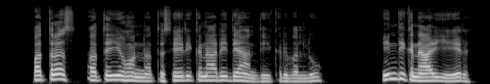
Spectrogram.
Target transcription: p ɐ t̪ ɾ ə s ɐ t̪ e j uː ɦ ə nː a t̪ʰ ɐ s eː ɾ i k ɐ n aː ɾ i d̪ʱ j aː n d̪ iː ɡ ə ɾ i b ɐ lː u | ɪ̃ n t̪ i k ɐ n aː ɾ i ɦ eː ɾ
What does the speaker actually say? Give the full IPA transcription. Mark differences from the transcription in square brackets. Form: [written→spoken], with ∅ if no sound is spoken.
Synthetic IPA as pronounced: p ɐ t̪ ɾ ə s ɐ t̪ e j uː ɦ ə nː a [t̪ʰ→t̪] ɐ s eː ɾ i k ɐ n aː ɾ i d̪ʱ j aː n d̪ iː [ɡ→k] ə ɾ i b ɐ lː u | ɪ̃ n [t̪→d̪] i k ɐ n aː ɾ i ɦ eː ɾ

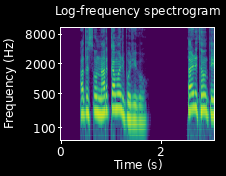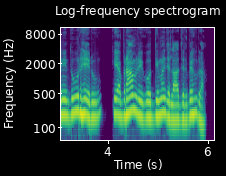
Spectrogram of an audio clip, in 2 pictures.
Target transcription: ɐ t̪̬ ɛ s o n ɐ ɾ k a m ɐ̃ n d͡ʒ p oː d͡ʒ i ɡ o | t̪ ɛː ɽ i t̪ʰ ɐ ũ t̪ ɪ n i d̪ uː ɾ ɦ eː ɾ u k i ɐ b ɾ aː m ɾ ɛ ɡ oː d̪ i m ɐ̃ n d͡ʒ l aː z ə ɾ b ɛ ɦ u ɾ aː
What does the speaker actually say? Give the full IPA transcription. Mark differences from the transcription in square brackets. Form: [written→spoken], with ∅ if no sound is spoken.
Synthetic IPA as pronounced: ɐ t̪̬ ɛ s o n ɐ ɾ k a m ɐ̃ n d͡ʒ p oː d͡ʒ i ɡ o | t̪ ɛː ɽ i t̪ʰ ɐ ũ t̪ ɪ n i d̪ uː ɾ ɦ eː ɾ u k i ɐ b ɾ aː m ɾ [ɛ→i] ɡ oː d̪ i m ɐ̃ n d͡ʒ l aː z ə ɾ b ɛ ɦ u ɾ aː

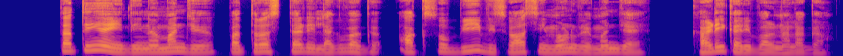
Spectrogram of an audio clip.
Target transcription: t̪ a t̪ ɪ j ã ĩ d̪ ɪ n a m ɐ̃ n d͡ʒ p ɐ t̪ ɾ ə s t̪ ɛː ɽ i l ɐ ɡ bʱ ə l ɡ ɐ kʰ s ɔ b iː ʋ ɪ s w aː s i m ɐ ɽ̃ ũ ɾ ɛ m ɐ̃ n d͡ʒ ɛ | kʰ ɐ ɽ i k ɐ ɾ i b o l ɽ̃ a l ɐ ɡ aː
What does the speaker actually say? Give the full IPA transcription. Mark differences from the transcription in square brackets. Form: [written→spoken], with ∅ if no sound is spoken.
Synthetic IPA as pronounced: t̪ a t̪ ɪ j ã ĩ d̪ ɪ n a m ɐ̃ n d͡ʒ p ɐ t̪ ɾ ə s t̪ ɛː ɽ i l ɐ ɡ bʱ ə [l→∅] ɡ ɐ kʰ s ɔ b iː ʋ ɪ s w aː s i m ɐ ɽ̃ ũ ɾ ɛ m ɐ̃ n d͡ʒ ɛ | kʰ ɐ ɽ i k ɐ ɾ i b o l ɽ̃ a l ɐ ɡ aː

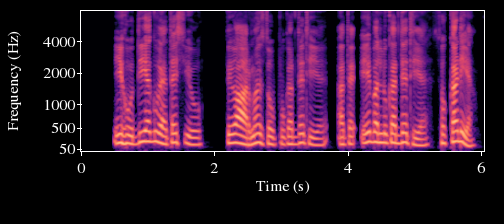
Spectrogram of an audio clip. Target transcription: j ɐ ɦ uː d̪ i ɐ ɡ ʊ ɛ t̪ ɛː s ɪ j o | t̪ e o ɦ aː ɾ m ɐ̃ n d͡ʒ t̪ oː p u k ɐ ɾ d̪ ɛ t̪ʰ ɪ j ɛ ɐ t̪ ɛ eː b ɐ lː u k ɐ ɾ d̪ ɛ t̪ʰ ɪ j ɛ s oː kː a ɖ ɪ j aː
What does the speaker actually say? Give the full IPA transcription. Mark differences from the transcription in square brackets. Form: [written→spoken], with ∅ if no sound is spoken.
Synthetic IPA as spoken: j ɐ ɦ uː d̪ i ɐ ɡ ʊ ɛ t̪ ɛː s ɪ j o | t̪ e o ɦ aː ɾ m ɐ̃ n d͡ʒ t̪ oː p u k ɐ ɾ d̪ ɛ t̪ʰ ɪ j ɛ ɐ t̪ ɛ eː b ɐ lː u k ɐ ɾ d̪ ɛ t̪ʰ ɪ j ɛ s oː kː a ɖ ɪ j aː

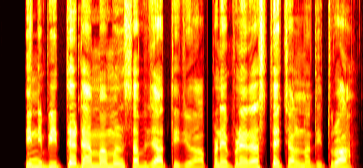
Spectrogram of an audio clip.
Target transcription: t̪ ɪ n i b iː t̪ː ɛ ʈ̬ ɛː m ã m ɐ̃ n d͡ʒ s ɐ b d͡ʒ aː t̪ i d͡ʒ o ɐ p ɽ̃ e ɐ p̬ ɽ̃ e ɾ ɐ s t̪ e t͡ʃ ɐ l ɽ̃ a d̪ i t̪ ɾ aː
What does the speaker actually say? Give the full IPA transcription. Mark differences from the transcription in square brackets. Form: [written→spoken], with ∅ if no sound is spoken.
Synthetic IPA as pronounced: t̪ ɪ n i b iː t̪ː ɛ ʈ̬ ɛː m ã m ɐ̃ n d͡ʒ s ɐ b d͡ʒ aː t̪ i d͡ʒ o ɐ p ɽ̃ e ɐ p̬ ɽ̃ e ɾ ɐ s t̪ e t͡ʃ ɐ l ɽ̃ a d̪ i t̪ ɾ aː

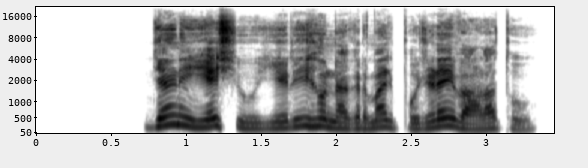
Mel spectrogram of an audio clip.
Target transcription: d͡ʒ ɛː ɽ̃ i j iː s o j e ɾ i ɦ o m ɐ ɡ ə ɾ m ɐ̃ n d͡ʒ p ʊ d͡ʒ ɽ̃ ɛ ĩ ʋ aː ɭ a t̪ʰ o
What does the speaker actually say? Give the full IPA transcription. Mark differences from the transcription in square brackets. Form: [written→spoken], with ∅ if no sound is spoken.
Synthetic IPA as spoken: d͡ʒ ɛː ɽ̃ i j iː s [o→u] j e ɾ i ɦ o [m→n] ɐ ɡ ə ɾ m ɐ̃ n d͡ʒ p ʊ d͡ʒ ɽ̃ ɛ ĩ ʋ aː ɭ a t̪ʰ o

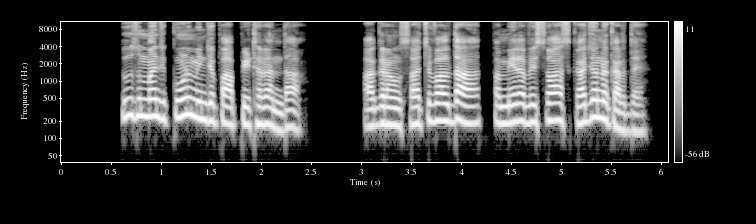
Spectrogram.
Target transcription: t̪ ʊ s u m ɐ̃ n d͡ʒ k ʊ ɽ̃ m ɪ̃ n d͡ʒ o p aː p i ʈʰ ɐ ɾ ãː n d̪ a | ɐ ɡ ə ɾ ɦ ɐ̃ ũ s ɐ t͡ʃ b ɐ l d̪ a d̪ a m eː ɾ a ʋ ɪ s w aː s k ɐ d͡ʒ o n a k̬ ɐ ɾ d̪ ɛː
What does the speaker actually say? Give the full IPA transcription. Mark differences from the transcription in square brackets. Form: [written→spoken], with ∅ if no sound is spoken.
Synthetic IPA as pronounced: t̪ ʊ s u m ɐ̃ n d͡ʒ k ʊ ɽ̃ m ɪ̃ n d͡ʒ o p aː p i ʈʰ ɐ ɾ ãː n d̪ a | ɐ ɡ ə ɾ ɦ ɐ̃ ũ s ɐ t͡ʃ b ɐ l d̪ a [d̪→t̪] a m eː ɾ a ʋ ɪ s w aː s k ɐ d͡ʒ o n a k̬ ɐ ɾ d̪ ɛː

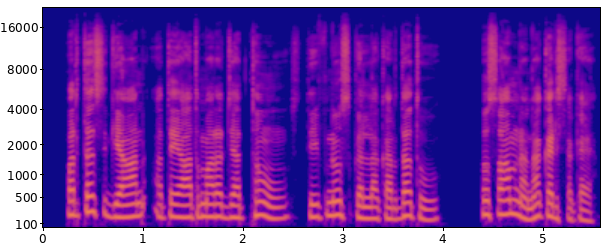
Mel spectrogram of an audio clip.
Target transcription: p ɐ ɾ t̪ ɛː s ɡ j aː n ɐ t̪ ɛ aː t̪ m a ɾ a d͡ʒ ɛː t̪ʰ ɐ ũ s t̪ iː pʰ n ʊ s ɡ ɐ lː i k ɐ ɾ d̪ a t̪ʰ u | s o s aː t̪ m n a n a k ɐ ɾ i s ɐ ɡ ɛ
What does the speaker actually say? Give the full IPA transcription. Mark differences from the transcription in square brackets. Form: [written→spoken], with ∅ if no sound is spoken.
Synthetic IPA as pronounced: p ɐ ɾ t̪ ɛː s ɡ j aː n ɐ t̪ ɛ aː t̪ m a ɾ a d͡ʒ ɛː t̪ʰ ɐ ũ s t̪ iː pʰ n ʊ s ɡ ɐ lː [i→a] k ɐ ɾ d̪ a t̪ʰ u | s o s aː [t̪→∅] m n a n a k ɐ ɾ i s ɐ [ɡ→k] ɛ

